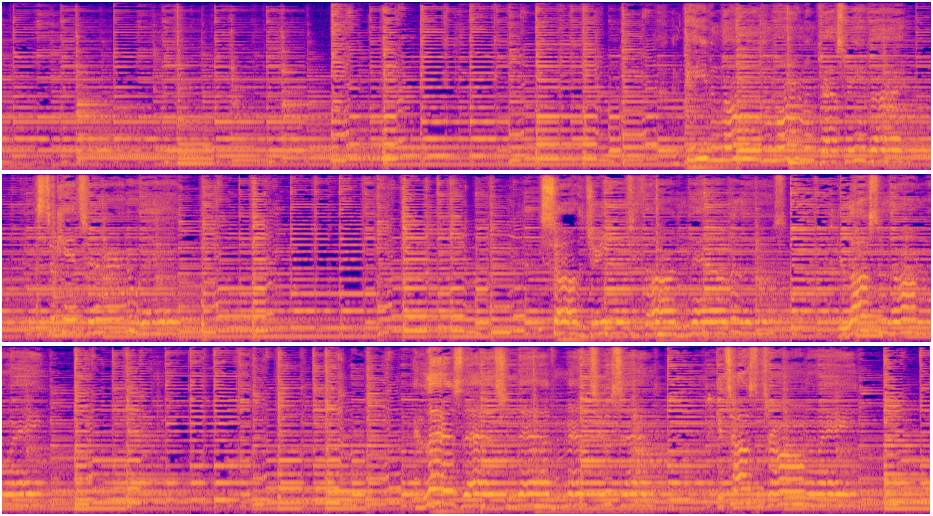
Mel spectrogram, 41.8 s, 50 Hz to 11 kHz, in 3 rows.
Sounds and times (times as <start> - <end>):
Music: 0.0 - 41.7
Male singing: 10.2 - 17.2, 22.0 - 28.7, 34.0 - 41.0.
